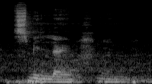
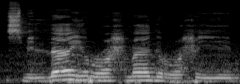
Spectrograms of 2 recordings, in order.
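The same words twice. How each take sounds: First: It is said quietly. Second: It is said loudly.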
